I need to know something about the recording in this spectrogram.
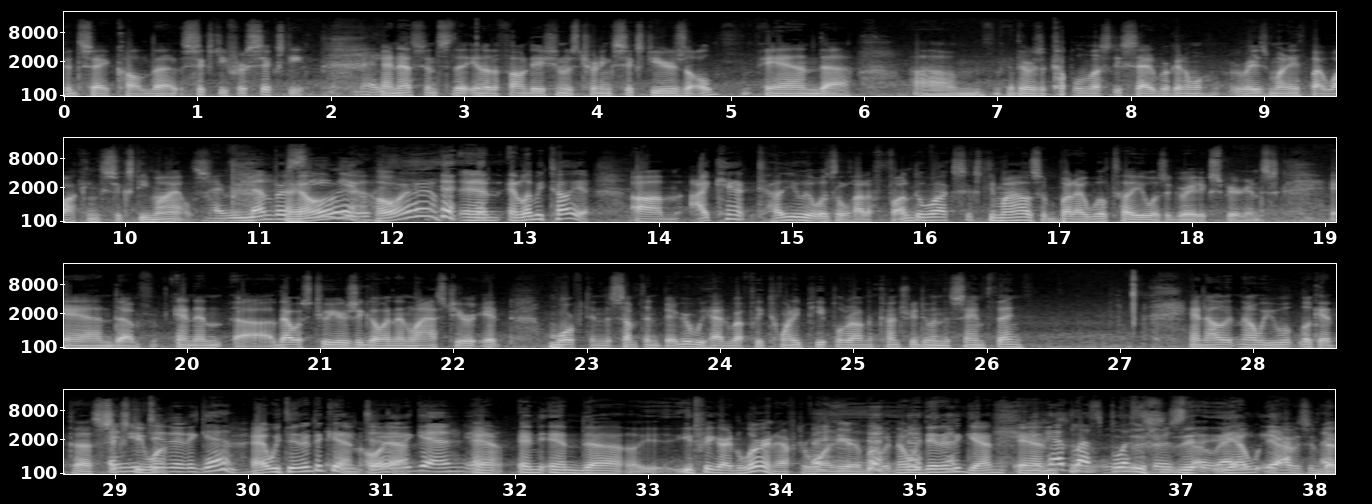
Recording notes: Live at #2018AAC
